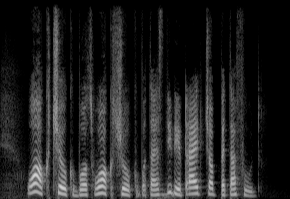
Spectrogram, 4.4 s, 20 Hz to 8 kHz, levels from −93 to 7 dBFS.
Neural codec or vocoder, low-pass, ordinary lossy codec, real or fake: codec, 16 kHz, 0.5 kbps, X-Codec, WavLM features, trained on Multilingual LibriSpeech; none; none; fake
